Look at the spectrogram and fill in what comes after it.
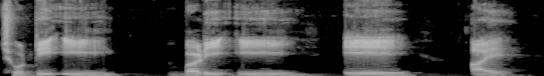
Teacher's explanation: अग्र स्वर इसलिए कहते हैं क्योंकि इन स्वरों का उच्चारण जिह्वा के अग्रभाग से होता है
